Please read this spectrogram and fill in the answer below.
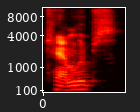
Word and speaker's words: Kamloops: Is it Kamloops? Yeah. Is that how you say it? Kamloops.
